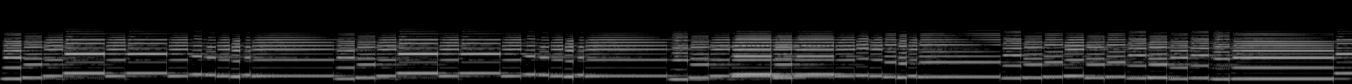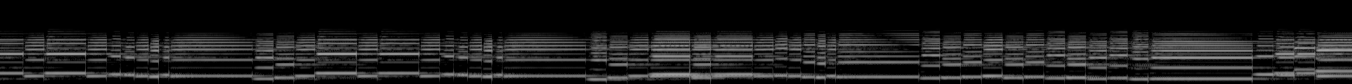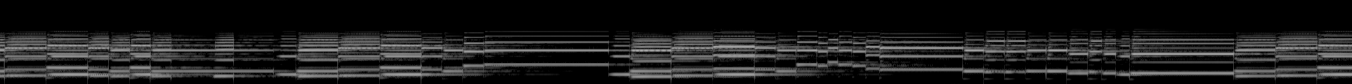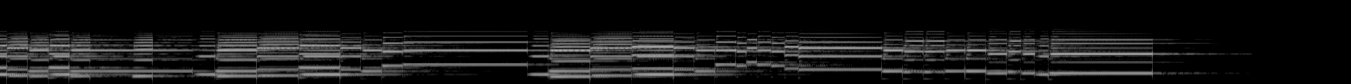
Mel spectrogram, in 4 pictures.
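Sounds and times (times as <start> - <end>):
klezmer bulgar music: 0.0 - 52.7.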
